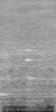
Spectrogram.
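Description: Homemade ginger garlic paste fries and sizzles in a pan while being stirred, a loud, steady, close hiss with no voices, during egg fried rice cooking.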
